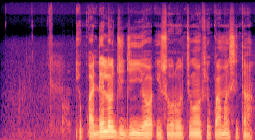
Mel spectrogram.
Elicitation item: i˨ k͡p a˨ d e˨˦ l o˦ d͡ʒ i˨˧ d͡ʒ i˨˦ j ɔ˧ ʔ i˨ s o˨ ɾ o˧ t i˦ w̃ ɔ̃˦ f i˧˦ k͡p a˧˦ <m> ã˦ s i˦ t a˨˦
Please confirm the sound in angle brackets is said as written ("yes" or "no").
yes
